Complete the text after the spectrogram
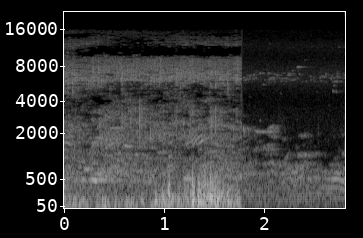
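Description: A fountain splashes and sprays water.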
